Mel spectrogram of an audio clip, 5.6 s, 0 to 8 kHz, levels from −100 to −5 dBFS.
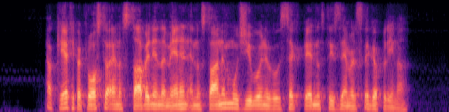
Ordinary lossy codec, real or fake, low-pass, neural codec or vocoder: none; fake; 7.2 kHz; codec, 16 kHz in and 24 kHz out, 0.8 kbps, FocalCodec, streaming, 65536 codes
